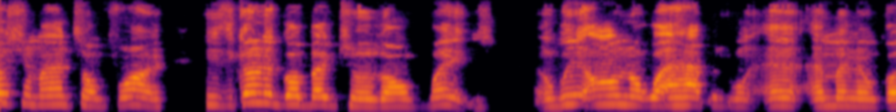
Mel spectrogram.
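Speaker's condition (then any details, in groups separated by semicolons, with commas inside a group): Cerebral palsy; mild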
